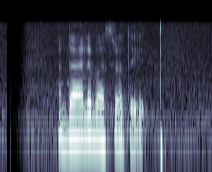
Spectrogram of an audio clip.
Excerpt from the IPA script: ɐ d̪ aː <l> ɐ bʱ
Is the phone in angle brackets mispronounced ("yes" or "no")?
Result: no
